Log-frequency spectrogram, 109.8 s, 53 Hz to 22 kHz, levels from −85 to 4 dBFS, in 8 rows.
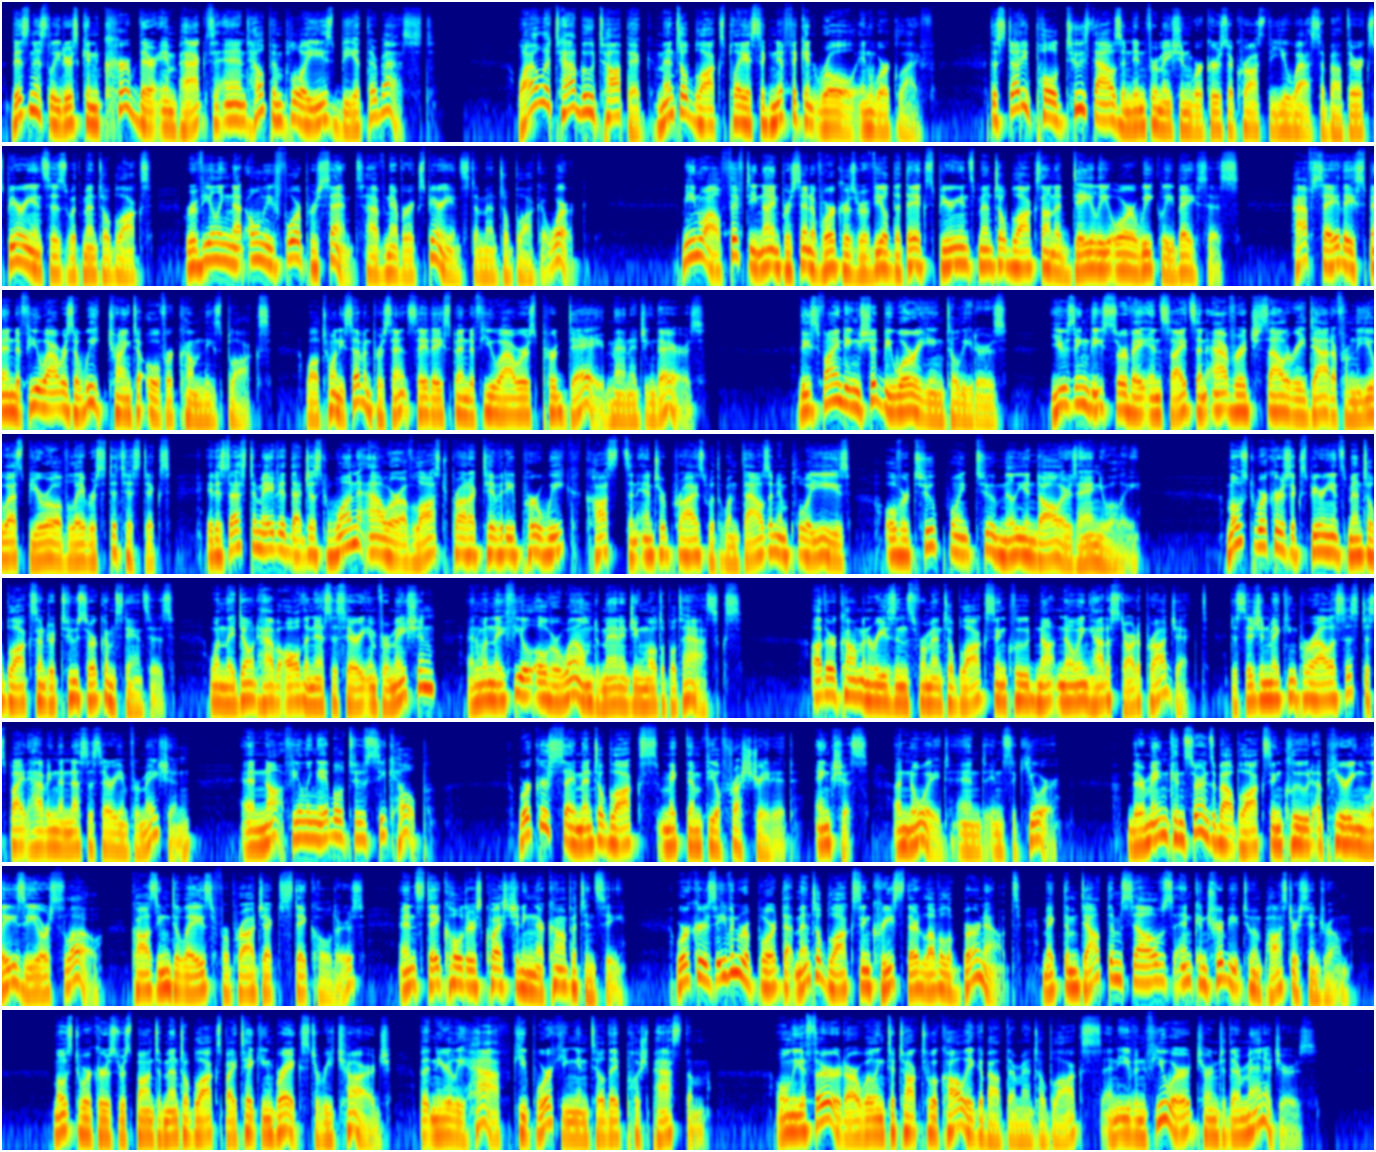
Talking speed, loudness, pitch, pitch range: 155 wpm, -19 LUFS, 110 Hz, 95-130 Hz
